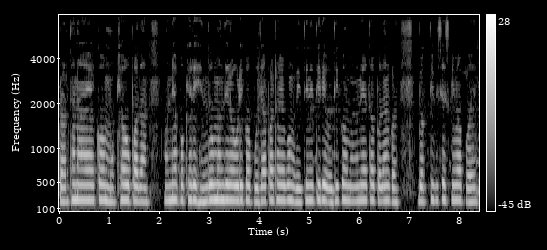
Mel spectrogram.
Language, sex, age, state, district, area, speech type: Odia, female, 18-30, Odisha, Subarnapur, urban, spontaneous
